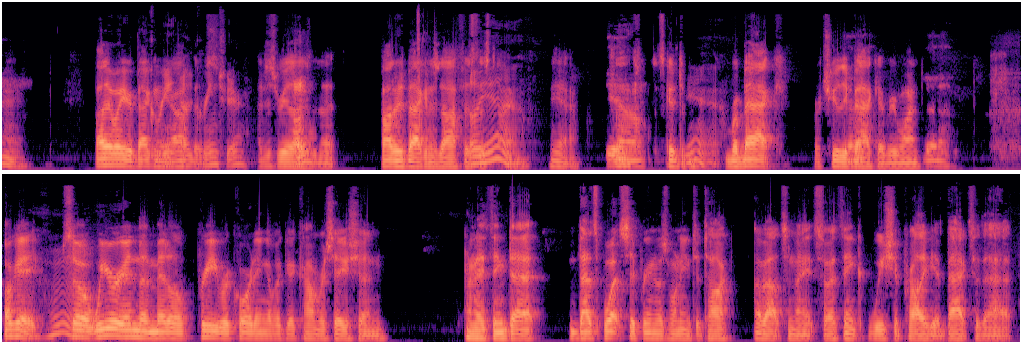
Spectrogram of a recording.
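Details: Adult male speaker; normal voice.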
